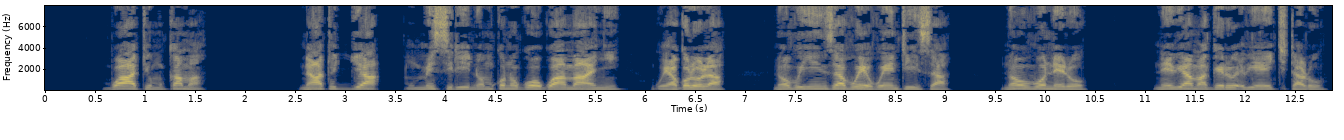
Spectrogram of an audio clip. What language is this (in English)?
Ganda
